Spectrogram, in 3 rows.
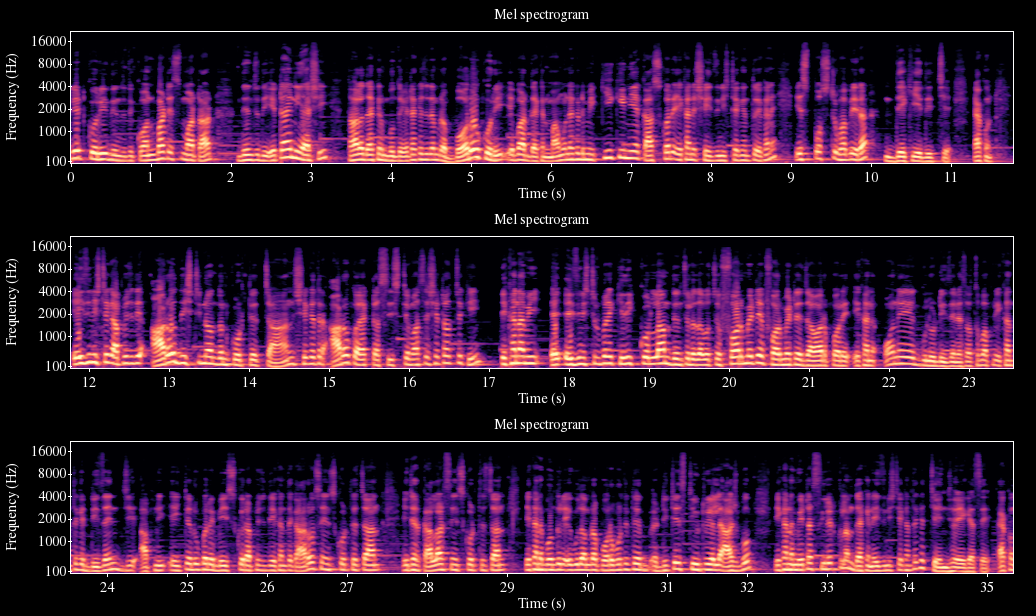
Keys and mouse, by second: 0.7 click, 2.2 click, 4.1 click, 5.9 click, 9.0 ctrl+m, 9.6 ctrl+m, 10.5 click, 11.3 click, 12.7 click, 13.9 click, 13.9 ctrl+x, 15.1 ctrl+v, 17.1 click, 19.5 click, 22.7 click, 24.3 click, 29.0 click, 32.1 click, 34.6 click.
